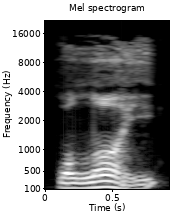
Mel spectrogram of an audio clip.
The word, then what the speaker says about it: Wallahi: Lorsque vous dites je le jure, Wallahi, bien prononcer le ha à la fin avec la voyelle i. Wallahi.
